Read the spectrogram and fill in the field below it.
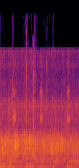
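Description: Green chillies sizzle in hot oil in a pan for papad curry, a continuous close frying crackle punctuated by a few soft stirring bumps, with no speech.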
